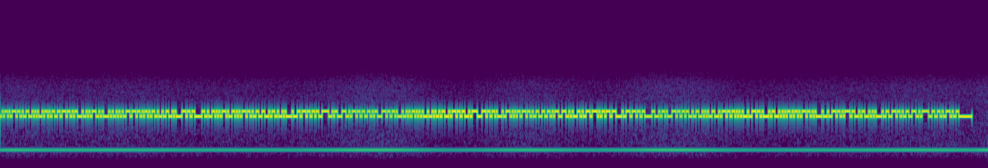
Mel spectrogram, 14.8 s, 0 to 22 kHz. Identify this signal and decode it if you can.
RTTY (50 baud, 170 Hz shift), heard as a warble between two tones, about 1360 Hz centre, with a steady whistle near 440 Hz. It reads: … WYDI BJNKJA DPWX VPRHR WCPXU LTBN IB GJRQFC CO GAS WIZNUA MA VCG LWYC RQ KCSD XQ ECCXW WNTIAW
